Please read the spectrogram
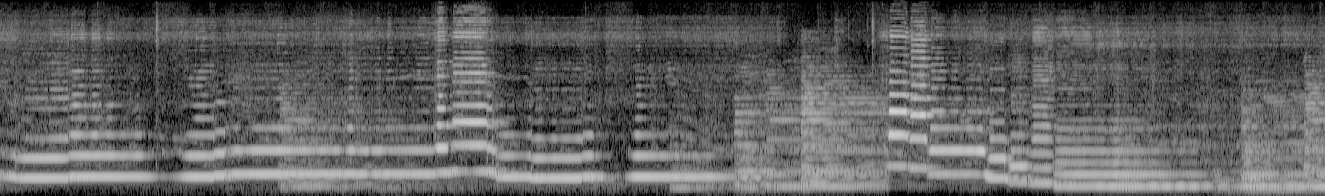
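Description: Instrumental background music: a slow solo melody of long held notes, some sliding between pitches, with a lower sustained accompaniment coming in partway through.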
